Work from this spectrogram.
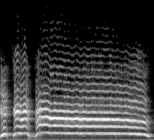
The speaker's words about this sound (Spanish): Y un gallo que cacareó.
